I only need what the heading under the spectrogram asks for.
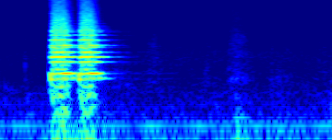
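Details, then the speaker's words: Newly installed PIAA Racing Sport dual-tone horns replacing a weak failing horn, binaural recording; two loud clear honks with both tones together, then a third blast, horn works strongly. "can hear those dual Tor cone those dual tones pretty well"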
